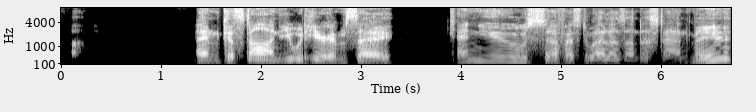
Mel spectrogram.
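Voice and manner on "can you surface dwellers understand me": put-on swooping old sea turtle character voice. Voicing an old sea turtle who asks the players a question: old sea turtle voice. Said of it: "he looks at you all very slowly and goes".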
